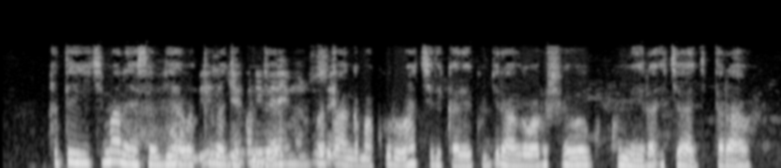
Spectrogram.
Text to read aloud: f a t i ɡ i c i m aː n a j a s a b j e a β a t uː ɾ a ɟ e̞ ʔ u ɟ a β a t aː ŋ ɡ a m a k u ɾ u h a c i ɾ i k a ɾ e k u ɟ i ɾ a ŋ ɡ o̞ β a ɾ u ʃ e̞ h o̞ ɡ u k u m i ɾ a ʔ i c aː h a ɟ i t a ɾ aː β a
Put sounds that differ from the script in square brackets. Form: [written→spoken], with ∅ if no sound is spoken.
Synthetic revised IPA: [f→h] a t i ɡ i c i m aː n a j a s a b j e a β a t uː ɾ a ɟ e̞ [ʔ→k] u ɟ a β a t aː ŋ ɡ a m a k u ɾ u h a c i ɾ i k a ɾ e k u ɟ i ɾ a ŋ ɡ o̞ β a ɾ u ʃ e̞ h o̞ ɡ u k u m i ɾ a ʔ i c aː h a ɟ i t a ɾ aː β a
